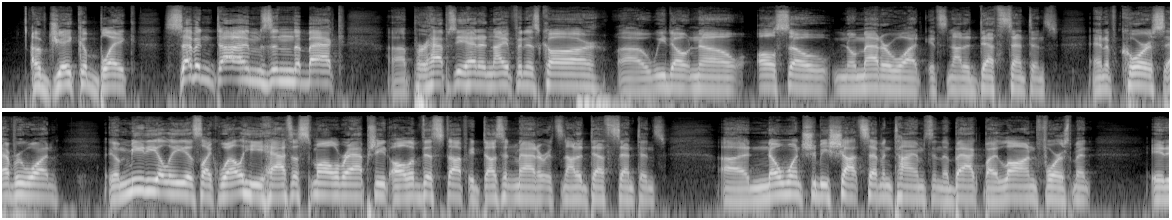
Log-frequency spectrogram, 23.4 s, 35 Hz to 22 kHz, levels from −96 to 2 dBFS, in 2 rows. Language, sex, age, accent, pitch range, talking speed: English, male, 30-49, American, 115-150 Hz, 180 wpm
